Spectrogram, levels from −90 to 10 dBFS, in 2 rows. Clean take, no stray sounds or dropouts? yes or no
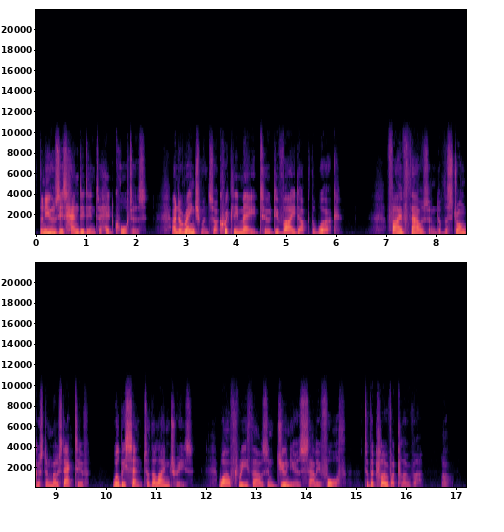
no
